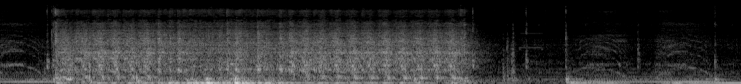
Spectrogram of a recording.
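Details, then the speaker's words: Smart Fortwo with a faulty engine coolant temperature sensor, cold after a 15-degree night and on a battery charger. The starter grinds steadily for about four seconds with no firing; it later starts after pumping the pedal. Cold crank, no start. "ttle bit here and you can hear it tries to fire but nothing so i'm going to put my foot down on the gas pedal and pump it a little bit"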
